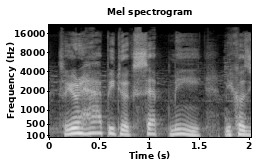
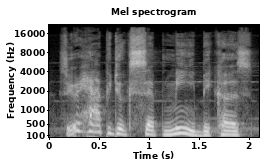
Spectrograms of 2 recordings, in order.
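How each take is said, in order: First: It is said in an imitated put-on voice. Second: It is said in the speaker's ordinary voice.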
